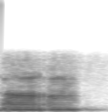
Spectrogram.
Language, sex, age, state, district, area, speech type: Malayalam, male, 30-45, Kerala, Malappuram, rural, conversation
